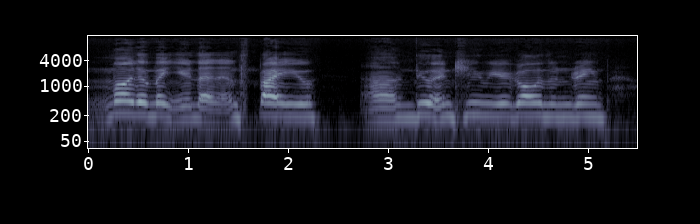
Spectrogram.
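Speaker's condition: Cerebral palsy; wheelchair user

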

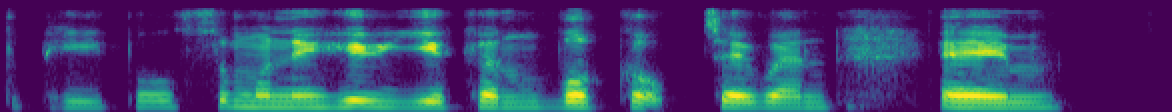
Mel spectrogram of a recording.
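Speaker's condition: Primary lateral sclerosis; leg tightness, foot catching, then upper limbs, writing, speech; first diagnosed hereditary spastic paraplegia, later changed; about eight years since symptom onset, slow degenerative form, walking aided; speech affected, noticed about 12 months before others noticed

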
